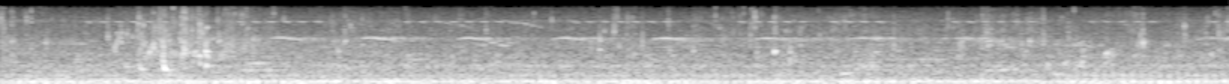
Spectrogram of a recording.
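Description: Water lapping and light splashes at the water's edge over a steady low hum, with a faint, quickly repeated high chirp.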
